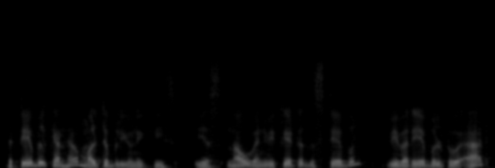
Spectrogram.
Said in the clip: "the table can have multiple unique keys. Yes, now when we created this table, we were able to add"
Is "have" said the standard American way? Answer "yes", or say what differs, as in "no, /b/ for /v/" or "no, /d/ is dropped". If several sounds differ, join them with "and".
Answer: yes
